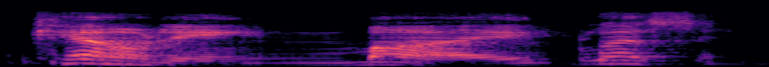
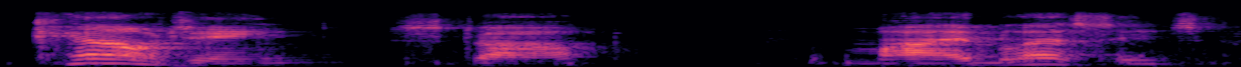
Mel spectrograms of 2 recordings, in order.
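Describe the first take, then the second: First: There is no pause after 'counting'. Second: There is a pause after 'counting'. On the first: "Or I can say, counting my blessings, stop" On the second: "Counting, stop"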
